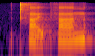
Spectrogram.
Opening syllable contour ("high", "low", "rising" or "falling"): low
